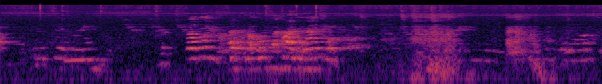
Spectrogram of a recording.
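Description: Newborn baby monkey crying for its mother with high, wavering calls: a short one about half a second in, then a longer run of calls from about two seconds in. Two softer, rougher sounds follow near the end.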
